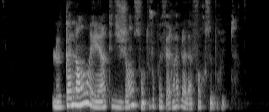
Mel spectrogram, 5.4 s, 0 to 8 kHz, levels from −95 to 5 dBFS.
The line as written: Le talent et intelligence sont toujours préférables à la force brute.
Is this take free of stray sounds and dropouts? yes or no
yes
